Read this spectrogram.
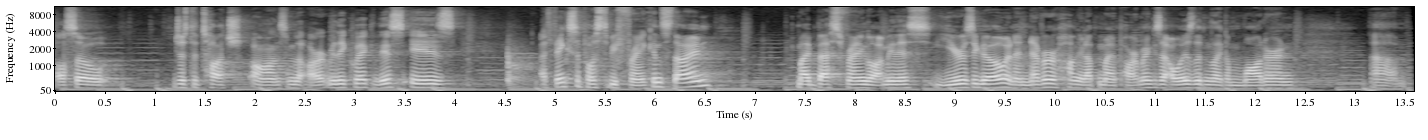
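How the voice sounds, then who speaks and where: A man's voice: mid-range voice, moderate pace, faint music behind. Chatty young man touring his loft. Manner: chatty, relaxed, full of "like" and "um" fillers. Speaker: vlogger giving a home tour. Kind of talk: casual home tour talk. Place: large loft apartment indoors.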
